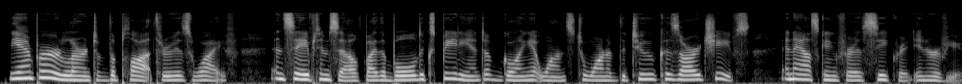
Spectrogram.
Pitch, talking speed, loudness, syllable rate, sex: 210 Hz, 205 wpm, -18 LUFS, 5.1 syllables/s, female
